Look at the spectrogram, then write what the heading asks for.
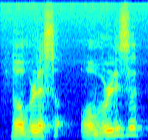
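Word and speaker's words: noblesse oblige: 나는 이게 발음이 잘 안 돼갖고 좀 누가 한번 해보지. 서부정사 해봐. 해봐. 노블레스 오블레스지. 노블레스 오블리즈?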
